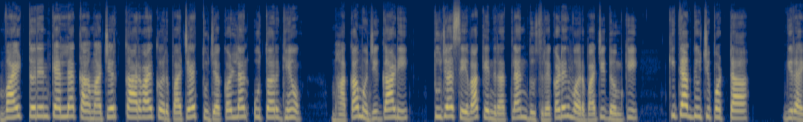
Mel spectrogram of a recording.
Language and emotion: Goan Konkani, disgusted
